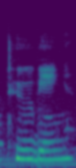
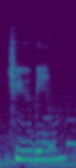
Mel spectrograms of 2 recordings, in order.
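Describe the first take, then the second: First: The word is said with an American pronunciation. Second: The word is said with a non-American pronunciation. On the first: "as Americans say" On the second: "not tubing"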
